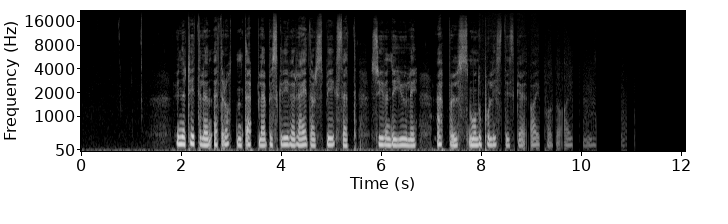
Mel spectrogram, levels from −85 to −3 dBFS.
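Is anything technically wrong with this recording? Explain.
Yes. From 7.94 s, truncation distortion on a fade appears. The fade-out keeps too few bits, which points to 8-bit resolution, and adds no dither. From 8.36 s it grows gritty.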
